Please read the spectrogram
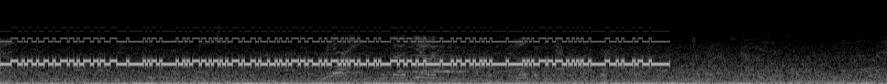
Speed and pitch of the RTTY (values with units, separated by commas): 45.45 baud, 170 Hz shift, 1030 Hz centre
